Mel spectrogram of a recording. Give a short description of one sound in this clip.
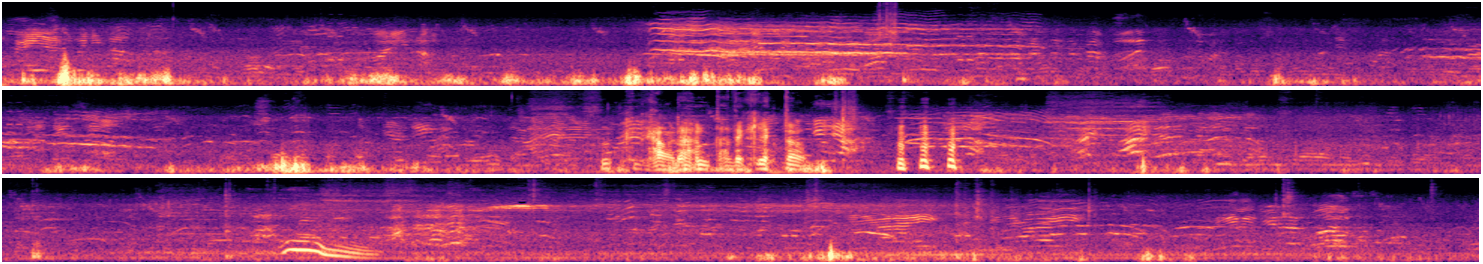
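Players shout to each other across an outdoor football pitch.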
